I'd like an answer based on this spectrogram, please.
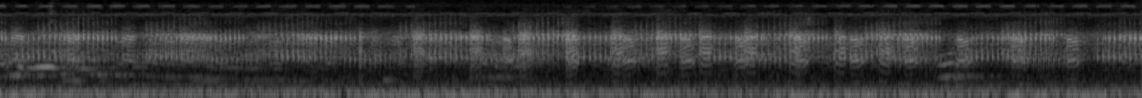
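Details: Night-time frog chorus near a campfire, a steady shrill buzzing mass of overlapping trills with rapid pulsing, and soft low murmurs drifting beneath it.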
